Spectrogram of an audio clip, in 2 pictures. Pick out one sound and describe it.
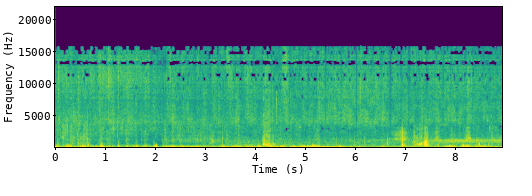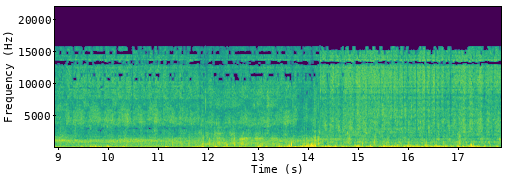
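A cloth rubs softly across a car's paintwork.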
